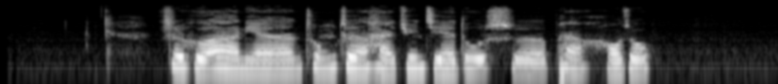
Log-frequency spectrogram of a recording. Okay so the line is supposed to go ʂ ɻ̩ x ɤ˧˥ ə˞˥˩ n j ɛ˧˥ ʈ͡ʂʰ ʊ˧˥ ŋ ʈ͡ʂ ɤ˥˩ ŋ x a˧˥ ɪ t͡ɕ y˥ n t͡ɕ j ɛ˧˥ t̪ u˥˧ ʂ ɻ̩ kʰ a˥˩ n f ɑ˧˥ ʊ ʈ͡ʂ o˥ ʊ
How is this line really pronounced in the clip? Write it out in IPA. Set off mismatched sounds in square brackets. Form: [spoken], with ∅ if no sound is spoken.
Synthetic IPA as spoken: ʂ ɻ̩ x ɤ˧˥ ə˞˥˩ n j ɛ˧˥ ʈ͡ʂʰ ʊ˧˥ ŋ ʈ͡ʂ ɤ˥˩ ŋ x [a˨˩] ɪ t͡ɕ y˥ n t͡ɕ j ɛ˧˥ t̪ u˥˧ ʂ ɻ̩ [pʰ] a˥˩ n [x] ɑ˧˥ ʊ ʈ͡ʂ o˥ ʊ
